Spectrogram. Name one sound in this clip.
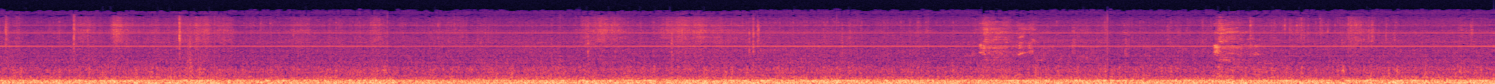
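A jet airliner's engines roar steadily in flight, heard from inside the cabin.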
